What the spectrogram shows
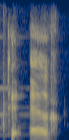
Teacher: Te'er with a double glottal stop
